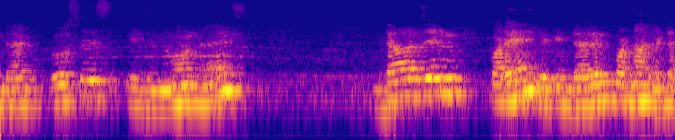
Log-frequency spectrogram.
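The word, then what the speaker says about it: Darzens: इस प्रोसेस का पूरा नाम है डैरेन, ऐसे इसको डैरेंज भी पढ़ते हैं, सॉरी डैरेंज नहीं, डार्जेन होना चाहिए, हाँ डार्जेन।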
